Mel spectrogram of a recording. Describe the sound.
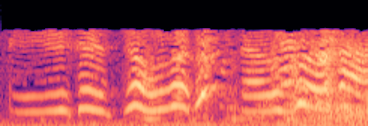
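A baby lying in a crib whimpers in a few wavering, high-pitched bursts that slide up and down in pitch.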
